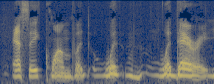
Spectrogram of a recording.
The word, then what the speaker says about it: Esse Quam Videre: Esse Quam Videre. You pronounce, I didn't know this at first, but V's in Latin are pronounced W's. Mm-hmm.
